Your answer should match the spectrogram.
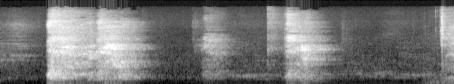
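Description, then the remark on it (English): A person coughs several times, a loud double cough followed by a couple of shorter, rougher coughs with brief pauses between them. “I'm gonna have to turn this off, cough, I'll be right back.”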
